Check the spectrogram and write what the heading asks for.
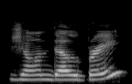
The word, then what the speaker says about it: Jeanne d'Albret: It's a biography of, I think the French pronunciation is Jeanne d'Albret.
